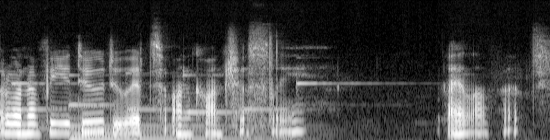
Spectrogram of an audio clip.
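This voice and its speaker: Music can be heard in the background. Over it, a woman talks. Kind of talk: love letter read aloud to husband. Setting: home recording, poor audio. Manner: whispered.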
